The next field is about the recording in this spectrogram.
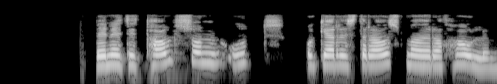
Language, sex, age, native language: Icelandic, female, 50-59, Icelandic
